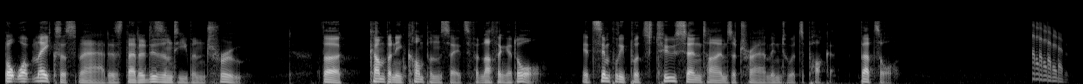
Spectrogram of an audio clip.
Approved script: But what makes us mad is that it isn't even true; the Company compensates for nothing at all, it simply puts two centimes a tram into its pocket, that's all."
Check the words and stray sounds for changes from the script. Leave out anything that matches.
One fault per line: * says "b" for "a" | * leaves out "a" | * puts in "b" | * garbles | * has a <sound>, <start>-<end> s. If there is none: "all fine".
* has a chirp, 10.3-10.7 s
